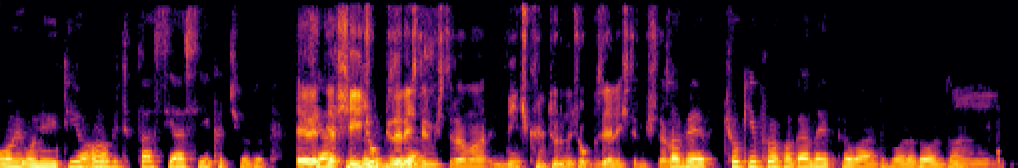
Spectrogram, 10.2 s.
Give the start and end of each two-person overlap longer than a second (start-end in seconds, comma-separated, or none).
3.0-4.5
